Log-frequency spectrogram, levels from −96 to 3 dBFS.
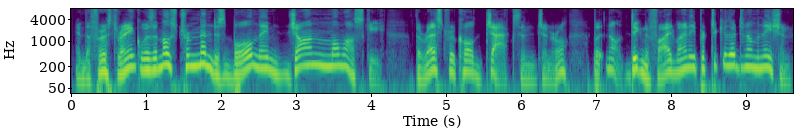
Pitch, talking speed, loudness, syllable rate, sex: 150 Hz, 160 wpm, -19 LUFS, 5.2 syllables/s, male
